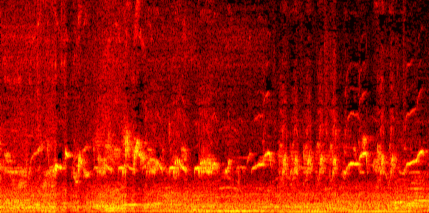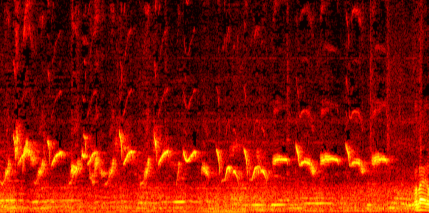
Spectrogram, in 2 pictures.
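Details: Caged Hwamei kept as a songbird and described as a strong singer and good fighter. It delivers a long run of loud, varied whistled phrases with slurred rising and falling notes and quick trills, ending in a sharp upward sweep.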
